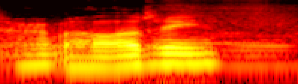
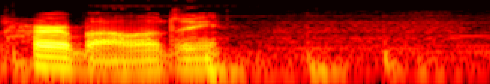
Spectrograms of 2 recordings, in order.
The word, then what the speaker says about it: herbology: on to, I guess, herbology. I don't know why the British pronounce it herbology. And we Americans, the H is silent, it's herb, and herbology.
